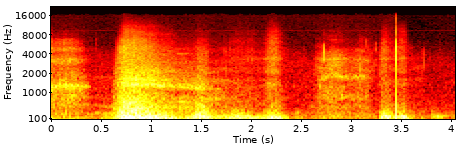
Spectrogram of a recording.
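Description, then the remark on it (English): A voice imitates the snoring of someone fallen asleep in a prayer meeting: a long, breathy rasping inhale followed by a few rougher snorting breaths and a short sharp snort near the end, with no words spoken. “Have you ever heard those little dulcet tones of somebody going?”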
